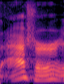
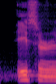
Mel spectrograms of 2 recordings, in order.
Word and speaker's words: Aser: It says that she was of the tribe of Aser, known as Asher in the Old Testament. Aser is the Greek pronunciation of the tribe of Asher.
